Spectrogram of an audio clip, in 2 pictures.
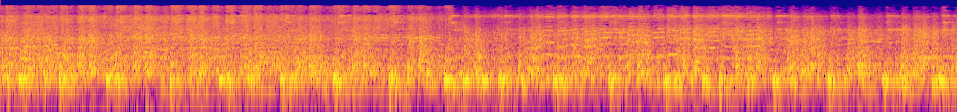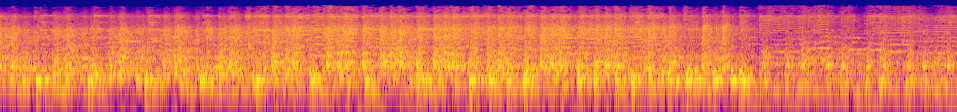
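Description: Loud drumming with other percussion playing a dense, steady beat, dropping a little in level near the end.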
